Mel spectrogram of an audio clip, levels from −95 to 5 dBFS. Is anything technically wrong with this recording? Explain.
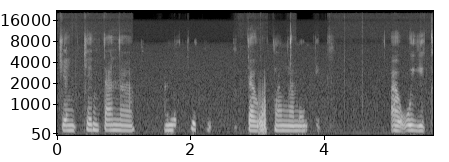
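Yes. The speech is suppressed in double talk twice: from 1.25 to 2.7 s, where it drops in and out for about a second in total and falls by about 20 dB at its lowest, and again from 3.63 to 4.13 s, with a shallower dip of about 15 dB. The likely cause is an echo canceller that couldn't separate this talker from the far side's echo while both were talking, so it pulled everything down together.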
